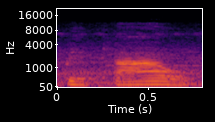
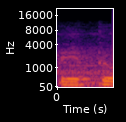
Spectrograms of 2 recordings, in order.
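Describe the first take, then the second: First: The word ends in an 'au' diphthong. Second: The word ends in a plain 'u' vowel. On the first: This is the Banyuwangi dialect form. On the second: This is the standard Javanese form.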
